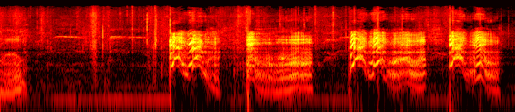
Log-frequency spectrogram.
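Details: Young Dobermann puppy, seven weeks three days old, quiet at first, then four loud raspy barks with bending pitch, roughly one per second, each sharply started.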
